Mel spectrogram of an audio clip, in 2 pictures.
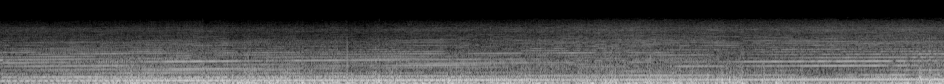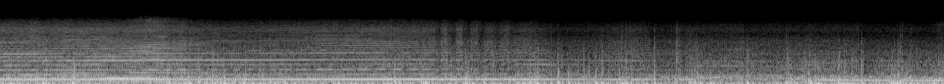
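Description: A race car engine roars loudly from inside the cabin, its pitch slowly climbing through the gears.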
